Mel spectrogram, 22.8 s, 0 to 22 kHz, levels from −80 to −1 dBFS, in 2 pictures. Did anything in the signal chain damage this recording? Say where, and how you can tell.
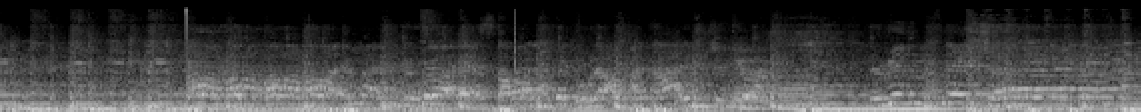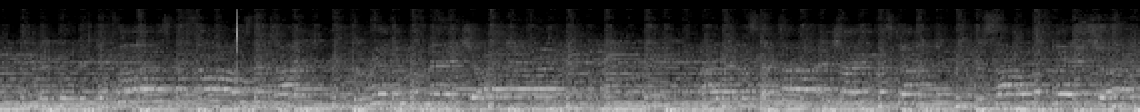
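Yes. The analogue wiring likely picked up arcing from a nearby switch or motor, so sharp snaps, each an electrical switching spike reaching about -10 dBFS, sit on top of the audio at 1.86, 5.14 and 13.77 seconds. Each lasts only milliseconds.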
